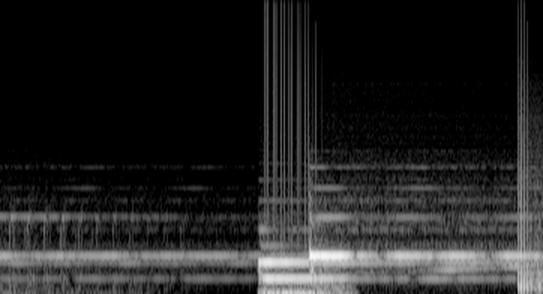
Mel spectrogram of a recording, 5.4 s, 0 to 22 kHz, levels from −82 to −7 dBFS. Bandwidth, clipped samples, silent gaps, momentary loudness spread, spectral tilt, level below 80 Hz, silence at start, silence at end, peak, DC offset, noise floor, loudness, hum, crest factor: over 20 kHz; under 0.1%; none; 25 LU; -7.5 dB/octave; -42 dBFS; 0 s; 0 s; -4 dBFS; under 0.1%; -41 dBFS; -21 LUFS; none; 18 dB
